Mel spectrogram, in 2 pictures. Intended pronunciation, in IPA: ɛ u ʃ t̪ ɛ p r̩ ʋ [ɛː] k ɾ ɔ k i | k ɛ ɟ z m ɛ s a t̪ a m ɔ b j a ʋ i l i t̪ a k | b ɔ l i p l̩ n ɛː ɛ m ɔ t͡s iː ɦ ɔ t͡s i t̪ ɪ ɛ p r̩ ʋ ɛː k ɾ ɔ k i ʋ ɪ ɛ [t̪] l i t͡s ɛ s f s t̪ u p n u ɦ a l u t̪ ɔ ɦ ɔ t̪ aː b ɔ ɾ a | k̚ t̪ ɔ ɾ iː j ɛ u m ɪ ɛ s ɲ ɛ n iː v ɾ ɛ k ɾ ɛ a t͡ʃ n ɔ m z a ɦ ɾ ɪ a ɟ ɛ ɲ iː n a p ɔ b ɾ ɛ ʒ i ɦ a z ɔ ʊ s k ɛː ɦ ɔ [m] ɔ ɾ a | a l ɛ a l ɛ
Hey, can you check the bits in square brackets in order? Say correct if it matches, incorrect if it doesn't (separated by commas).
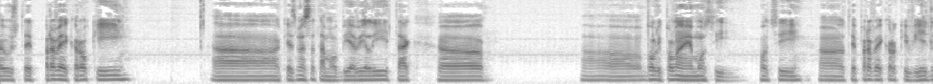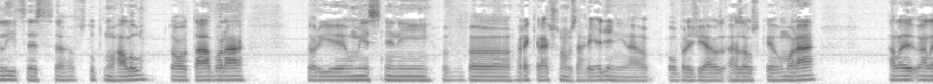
correct, incorrect, correct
